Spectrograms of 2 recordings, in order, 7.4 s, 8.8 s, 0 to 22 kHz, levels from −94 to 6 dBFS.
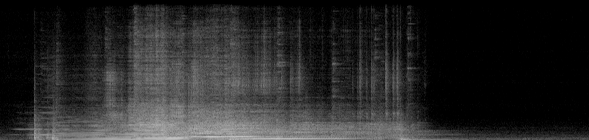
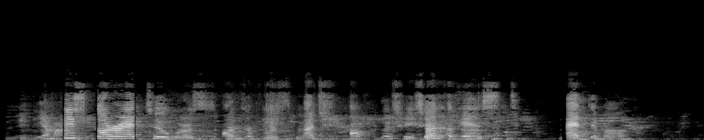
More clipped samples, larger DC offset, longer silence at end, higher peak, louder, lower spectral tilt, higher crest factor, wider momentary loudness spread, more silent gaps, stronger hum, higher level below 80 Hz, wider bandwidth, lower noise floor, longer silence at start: neither; neither; first, 1.95 s vs 0.9 s; second, -8 dBFS vs 0 dBFS; second, -22 LUFS vs -18 LUFS; first, -5.5 dB/octave vs -2.5 dB/octave; about the same, 18 dB vs 22 dB; about the same, 18 LU vs 20 LU; second, none vs 7.02-7.06 s; neither; first, -48 dBFS vs -70 dBFS; first, over 20 kHz vs 9.8 kHz; second, -63 dBFS vs -68 dBFS; first, 0.4 s vs 0.25 s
